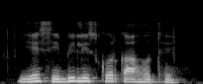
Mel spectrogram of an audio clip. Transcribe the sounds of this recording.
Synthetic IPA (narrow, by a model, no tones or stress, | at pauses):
jeːsiːbiːlɪskoːɾkaːɦoːt̪ɦeː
